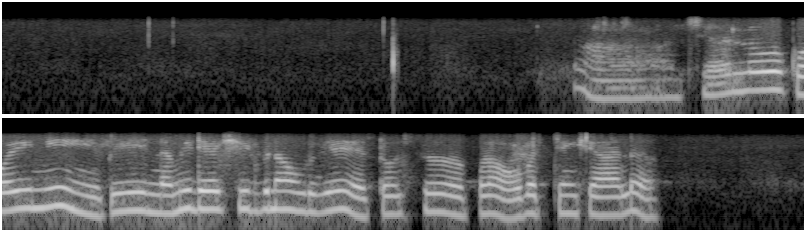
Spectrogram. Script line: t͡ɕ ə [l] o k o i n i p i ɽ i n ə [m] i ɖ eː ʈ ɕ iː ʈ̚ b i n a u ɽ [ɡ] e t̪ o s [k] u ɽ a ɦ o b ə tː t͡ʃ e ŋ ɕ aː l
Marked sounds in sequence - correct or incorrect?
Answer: correct, correct, correct, incorrect: p

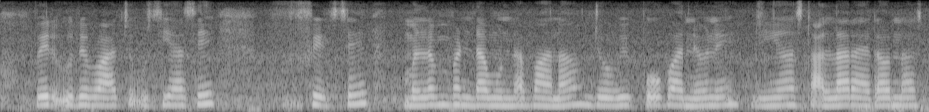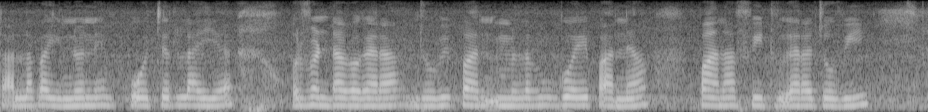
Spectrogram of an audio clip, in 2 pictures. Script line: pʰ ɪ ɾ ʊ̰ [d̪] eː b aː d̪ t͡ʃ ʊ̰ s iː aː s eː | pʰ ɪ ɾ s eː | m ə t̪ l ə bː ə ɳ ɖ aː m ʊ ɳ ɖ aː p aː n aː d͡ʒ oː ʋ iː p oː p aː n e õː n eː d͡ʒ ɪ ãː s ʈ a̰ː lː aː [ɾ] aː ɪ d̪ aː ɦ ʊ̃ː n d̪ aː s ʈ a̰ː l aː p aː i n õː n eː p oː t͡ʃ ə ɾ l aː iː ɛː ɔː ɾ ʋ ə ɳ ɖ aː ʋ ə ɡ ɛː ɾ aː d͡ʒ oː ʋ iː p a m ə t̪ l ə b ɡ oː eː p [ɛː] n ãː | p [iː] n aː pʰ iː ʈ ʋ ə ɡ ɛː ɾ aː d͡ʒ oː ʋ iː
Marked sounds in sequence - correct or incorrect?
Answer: correct, correct, incorrect: aː, incorrect: aː

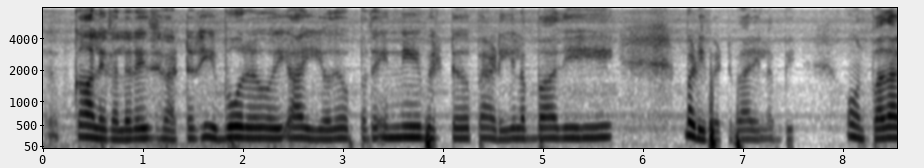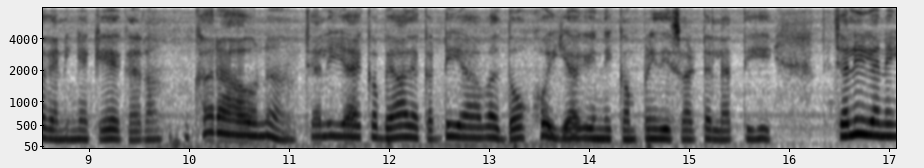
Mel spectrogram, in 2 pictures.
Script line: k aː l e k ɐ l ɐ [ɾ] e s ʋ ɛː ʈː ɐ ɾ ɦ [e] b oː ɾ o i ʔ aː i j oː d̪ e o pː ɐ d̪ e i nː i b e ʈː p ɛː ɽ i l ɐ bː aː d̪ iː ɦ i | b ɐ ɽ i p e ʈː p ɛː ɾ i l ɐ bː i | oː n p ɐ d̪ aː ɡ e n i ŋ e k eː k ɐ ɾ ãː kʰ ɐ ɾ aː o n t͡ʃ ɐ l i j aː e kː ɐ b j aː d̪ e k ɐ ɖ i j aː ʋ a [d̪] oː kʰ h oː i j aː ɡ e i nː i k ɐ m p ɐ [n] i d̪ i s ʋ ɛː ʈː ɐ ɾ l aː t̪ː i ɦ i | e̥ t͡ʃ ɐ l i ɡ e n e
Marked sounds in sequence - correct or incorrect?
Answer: correct, incorrect: i, correct, correct

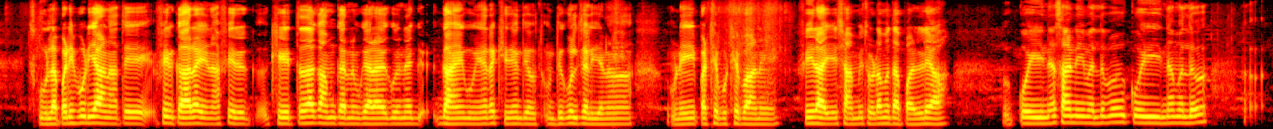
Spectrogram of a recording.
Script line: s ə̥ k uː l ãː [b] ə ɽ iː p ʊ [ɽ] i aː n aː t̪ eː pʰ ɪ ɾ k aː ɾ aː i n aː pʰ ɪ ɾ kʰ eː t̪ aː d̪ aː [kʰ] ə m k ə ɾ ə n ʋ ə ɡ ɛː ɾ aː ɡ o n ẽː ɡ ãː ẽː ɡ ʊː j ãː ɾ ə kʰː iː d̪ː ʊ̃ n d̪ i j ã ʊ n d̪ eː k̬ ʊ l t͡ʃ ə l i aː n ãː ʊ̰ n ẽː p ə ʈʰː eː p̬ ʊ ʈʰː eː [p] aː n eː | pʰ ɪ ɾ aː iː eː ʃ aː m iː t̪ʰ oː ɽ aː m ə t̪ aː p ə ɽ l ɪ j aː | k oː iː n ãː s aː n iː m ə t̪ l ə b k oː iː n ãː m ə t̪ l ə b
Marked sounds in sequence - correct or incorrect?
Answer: incorrect: p, correct, incorrect: k, correct

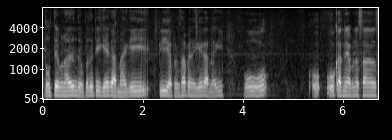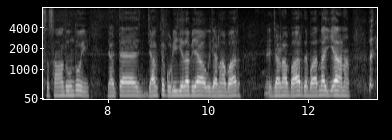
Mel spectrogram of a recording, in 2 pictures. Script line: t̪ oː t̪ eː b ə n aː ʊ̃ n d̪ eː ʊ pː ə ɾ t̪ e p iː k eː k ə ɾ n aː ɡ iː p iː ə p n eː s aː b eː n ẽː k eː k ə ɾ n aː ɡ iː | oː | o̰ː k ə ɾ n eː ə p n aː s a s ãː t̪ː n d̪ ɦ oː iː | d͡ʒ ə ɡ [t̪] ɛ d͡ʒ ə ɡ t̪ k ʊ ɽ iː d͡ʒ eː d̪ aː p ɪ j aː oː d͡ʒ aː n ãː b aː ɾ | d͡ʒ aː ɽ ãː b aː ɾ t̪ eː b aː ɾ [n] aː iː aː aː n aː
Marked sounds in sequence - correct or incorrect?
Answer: correct, correct

